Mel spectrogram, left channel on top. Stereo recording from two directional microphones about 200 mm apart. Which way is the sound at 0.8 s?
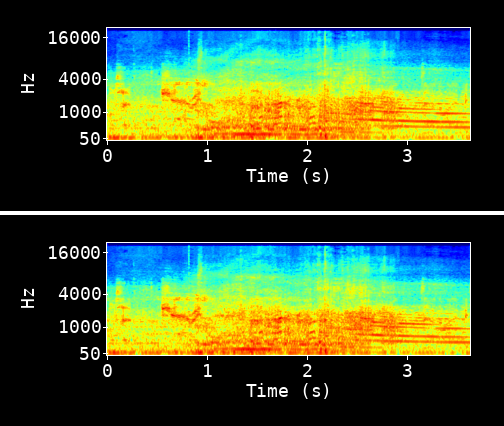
40° right (ahead or behind).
